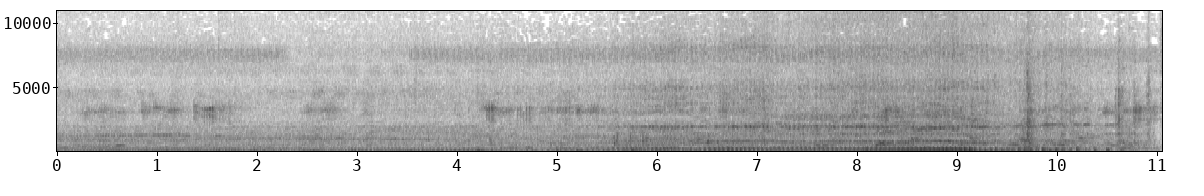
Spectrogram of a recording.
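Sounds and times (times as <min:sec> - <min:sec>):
insects chirring: 0:00.0 - 0:06.7
auto-rickshaw engine running: 0:00.0 - 0:11.0.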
